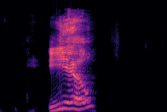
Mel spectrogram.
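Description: A man laughs loudly near a microphone.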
